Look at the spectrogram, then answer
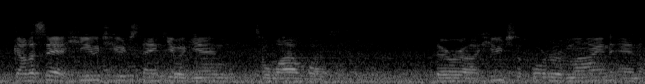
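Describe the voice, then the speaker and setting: A man speaks at a moderate pace while loud background noise fills the clip. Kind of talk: seminar talk to audience. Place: hall. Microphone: camera far.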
